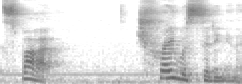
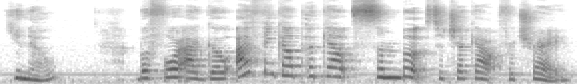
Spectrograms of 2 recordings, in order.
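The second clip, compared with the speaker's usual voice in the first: sweet; 6 semitones higher than usual. Acted. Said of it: "then smiled sweetly".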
